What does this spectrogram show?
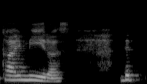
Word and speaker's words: chimera: Then the third superhumans are the chimeras. It's CHIMERA is pronounced as chimera.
